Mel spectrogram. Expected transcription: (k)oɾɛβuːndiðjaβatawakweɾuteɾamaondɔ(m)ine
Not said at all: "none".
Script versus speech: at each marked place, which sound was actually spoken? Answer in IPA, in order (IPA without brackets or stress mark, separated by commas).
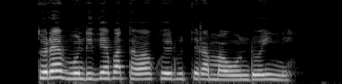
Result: t, none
